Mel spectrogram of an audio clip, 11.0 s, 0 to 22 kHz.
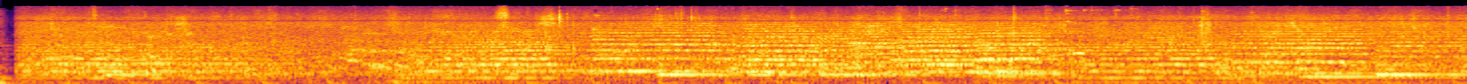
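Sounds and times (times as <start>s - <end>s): violin ensemble playing: 0.0s - 11.0s.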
